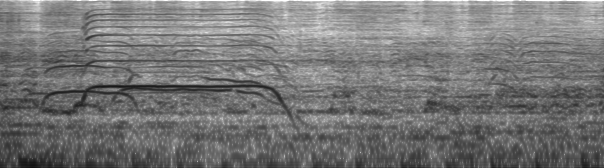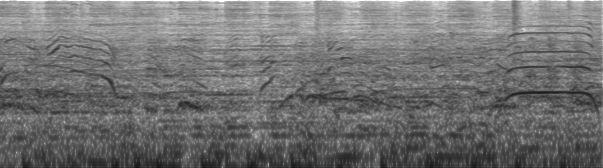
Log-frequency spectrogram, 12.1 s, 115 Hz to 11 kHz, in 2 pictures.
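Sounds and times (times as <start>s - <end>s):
parade music with bass beat: 0.0s - 12.0s
crowd cheering and whooping: 0.2s - 3.2s, 4.3s - 12.0s.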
